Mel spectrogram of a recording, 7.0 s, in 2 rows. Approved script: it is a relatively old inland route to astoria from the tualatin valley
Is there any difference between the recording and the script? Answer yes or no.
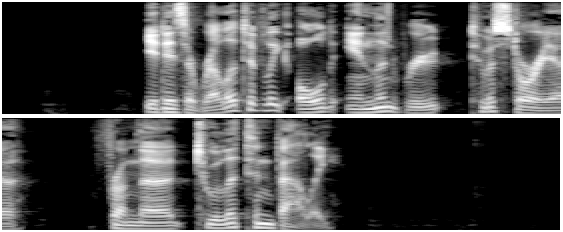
no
